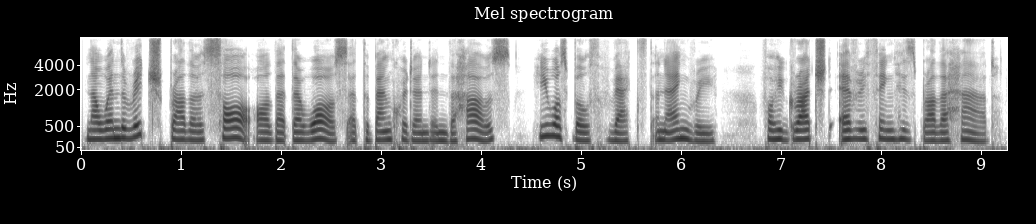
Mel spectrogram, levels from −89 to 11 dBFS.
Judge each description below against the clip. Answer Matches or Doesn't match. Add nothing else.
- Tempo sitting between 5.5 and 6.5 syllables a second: Doesn't match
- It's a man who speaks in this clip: Doesn't match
